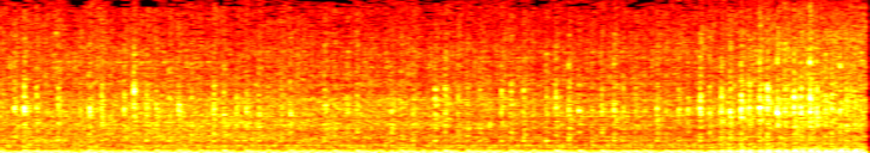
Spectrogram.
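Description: Cruiser motorcycle engine idling steadily.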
